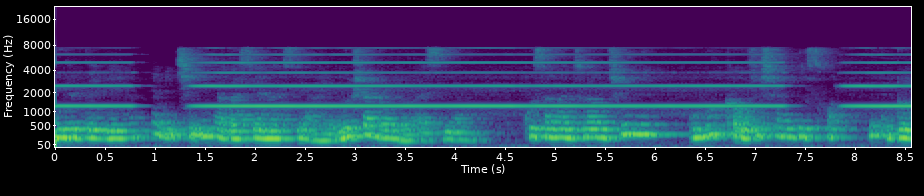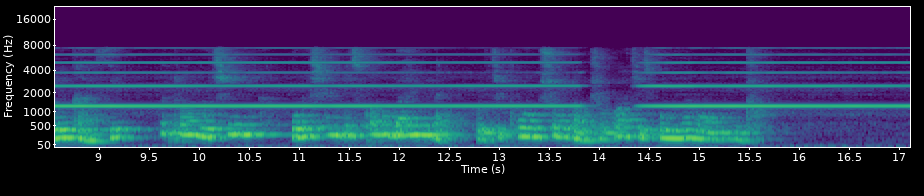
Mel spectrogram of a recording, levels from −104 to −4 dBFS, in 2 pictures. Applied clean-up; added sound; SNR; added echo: none; Bowed string instrument; 7 dB; reverberation time 0.8 s.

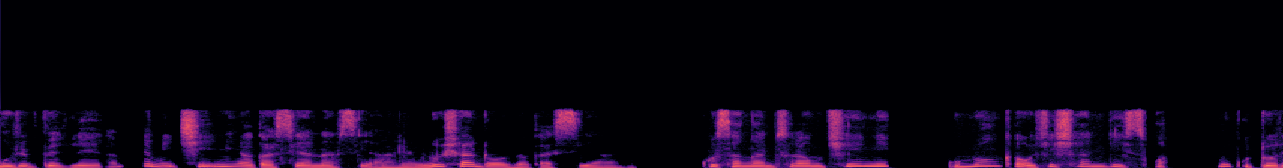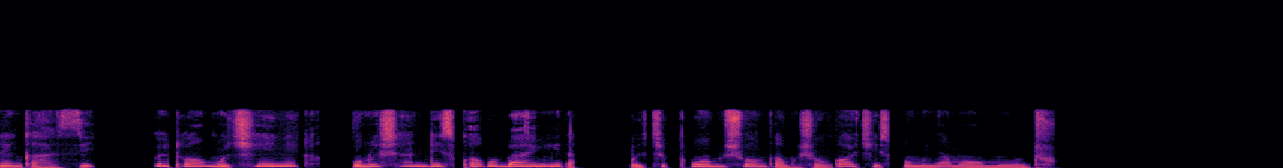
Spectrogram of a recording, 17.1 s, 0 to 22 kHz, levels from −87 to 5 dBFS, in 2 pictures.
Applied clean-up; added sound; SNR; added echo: none; none; none; none.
